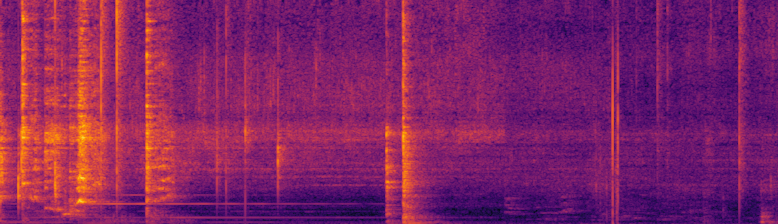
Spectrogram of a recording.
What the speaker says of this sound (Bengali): পাঁচফোড়নটা আমি একটু ভেজে নিচ্ছি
